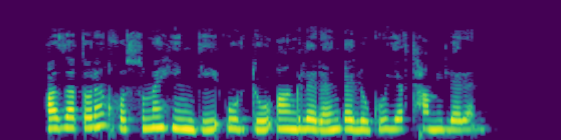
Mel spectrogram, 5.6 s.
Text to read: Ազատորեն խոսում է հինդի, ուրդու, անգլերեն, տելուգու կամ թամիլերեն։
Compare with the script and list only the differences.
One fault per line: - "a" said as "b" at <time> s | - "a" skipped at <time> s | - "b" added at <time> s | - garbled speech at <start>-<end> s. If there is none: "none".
- "կամ" said as "և" at 4.0 s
